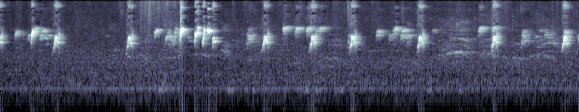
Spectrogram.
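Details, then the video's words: Red-whiskered Bulbul from Thailand giving repeated lively chirpy phrases of slurred whistled notes, roughly one phrase per second, clear and close, over a faint constant low hum. "Chào Mào Thái Lan Hót Cực Hay"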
